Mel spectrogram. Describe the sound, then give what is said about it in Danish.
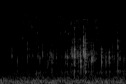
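Water pours into a glass in a bar in Leipzig, Germany, on a hot day, in a short, continuous trickle with a brief bright splashing burst near the middle, fairly quiet, with no talking. “Jeg tager lige noget vand eller noget.”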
